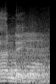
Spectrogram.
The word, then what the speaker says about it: Hyundai: Hyundai kan dibacanya Hande ya kan.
